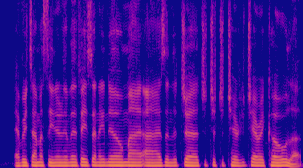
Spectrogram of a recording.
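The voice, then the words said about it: Sung impression, mostly one note. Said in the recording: “my Savage Garden imitation ... it's basically one note”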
